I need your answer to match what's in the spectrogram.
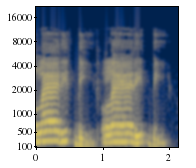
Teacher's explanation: E o T do it, como sendo aí consoante oclusiva que pode aparecer mais, menos ou nada, nesse caso aqui não aparece nada, porque quando eu venho com a língua no céu da boca pro T, let it, o meu lábio já tá fechando pro B de be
